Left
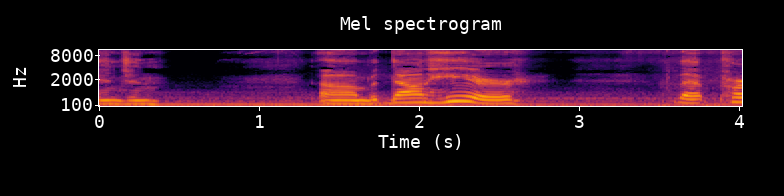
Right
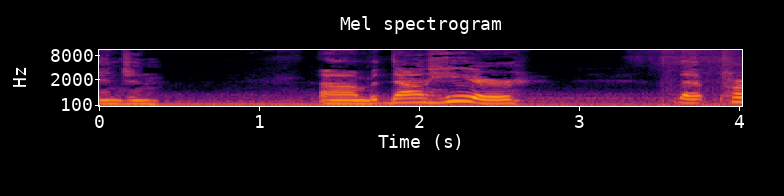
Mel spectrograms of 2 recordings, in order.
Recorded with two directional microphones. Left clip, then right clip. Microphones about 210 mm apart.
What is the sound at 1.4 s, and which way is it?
Speech, 10° right (ahead or behind).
